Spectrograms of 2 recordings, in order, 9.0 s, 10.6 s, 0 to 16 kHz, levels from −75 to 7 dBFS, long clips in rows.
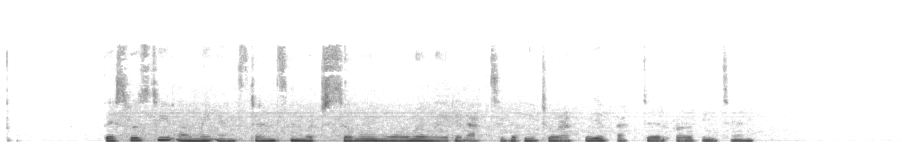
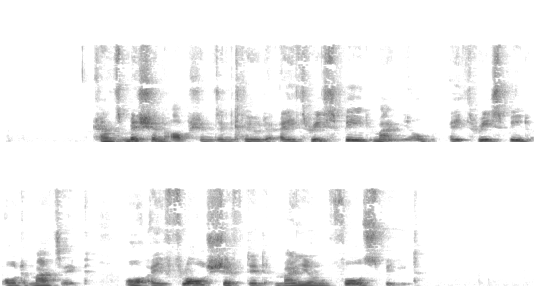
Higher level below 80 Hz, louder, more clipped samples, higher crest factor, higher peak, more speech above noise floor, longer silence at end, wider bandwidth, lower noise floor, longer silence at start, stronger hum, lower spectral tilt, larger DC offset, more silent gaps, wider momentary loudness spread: about the same, -68 dBFS vs -66 dBFS; about the same, -25 LUFS vs -25 LUFS; neither; about the same, 18 dB vs 20 dB; about the same, -8 dBFS vs -6 dBFS; about the same, 47 dB vs 46 dB; first, 1.5 s vs 1.15 s; about the same, 11.5 kHz vs 11.5 kHz; about the same, -71 dBFS vs -71 dBFS; second, 0.05 s vs 0.9 s; neither; about the same, -6.5 dB/octave vs -5.5 dB/octave; neither; neither; second, 10 LU vs 13 LU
